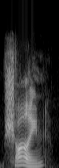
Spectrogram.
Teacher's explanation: In the case of the first sound as the first sound in the word shine there is no vibration of the vocal chords. This is why this sound is called voiceless post-alveolar fricative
